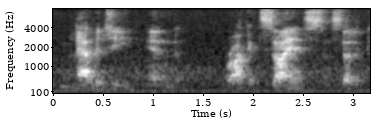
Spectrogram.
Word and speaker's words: apogee: The fancy term for this is called apogee.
